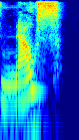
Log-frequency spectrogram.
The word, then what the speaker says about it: nous: something new, and he also had funny accents, and I thought, okay, that's, it must be new. Okay, it's not. It's nous, like house. Rhymes with house, and it means being dim-witted.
